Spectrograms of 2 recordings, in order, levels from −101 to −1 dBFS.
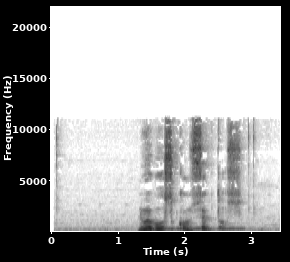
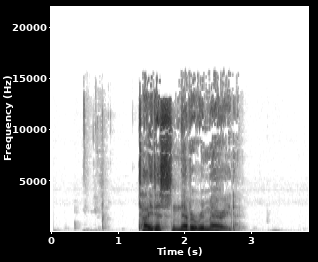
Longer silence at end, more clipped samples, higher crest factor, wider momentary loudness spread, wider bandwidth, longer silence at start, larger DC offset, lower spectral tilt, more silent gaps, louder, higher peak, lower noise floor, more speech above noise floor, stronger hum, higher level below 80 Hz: second, 0.55 s vs 1.1 s; neither; about the same, 20 dB vs 20 dB; about the same, 12 LU vs 12 LU; second, 11.5 kHz vs 16 kHz; about the same, 1.3 s vs 1.3 s; neither; about the same, -4.5 dB/octave vs -4 dB/octave; neither; second, -26 LUFS vs -15 LUFS; second, -8 dBFS vs 0 dBFS; second, -60 dBFS vs -74 dBFS; second, 35 dB vs 58 dB; neither; second, -58 dBFS vs -46 dBFS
